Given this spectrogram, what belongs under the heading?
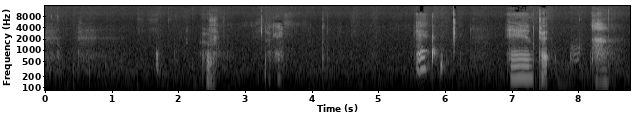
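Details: Infant hiccups: short, abrupt catches recurring about every second in a quiet room, mixed with brief baby coos and squeaks.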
